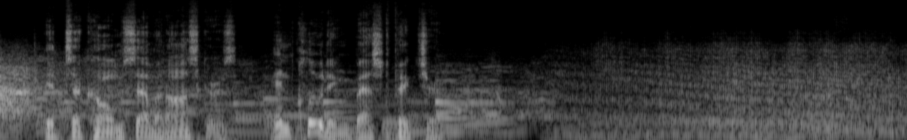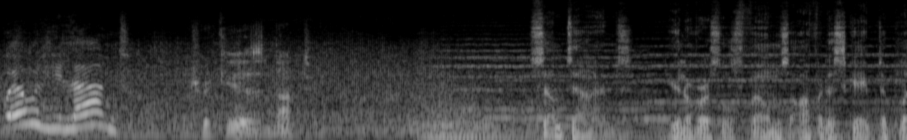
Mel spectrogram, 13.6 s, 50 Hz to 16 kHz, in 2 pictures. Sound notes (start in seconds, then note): 0.0 men laughing; 4.6 airplane buzzing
